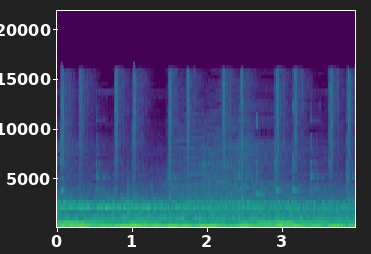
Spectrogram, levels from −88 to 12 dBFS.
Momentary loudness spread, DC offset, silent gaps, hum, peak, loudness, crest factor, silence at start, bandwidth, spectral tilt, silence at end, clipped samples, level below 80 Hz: 3 LU; 0.7%; none; none; -4 dBFS; -18 LUFS; 14 dB; 0 s; 16.5 kHz; -8 dB/octave; 0 s; under 0.1%; -32 dBFS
